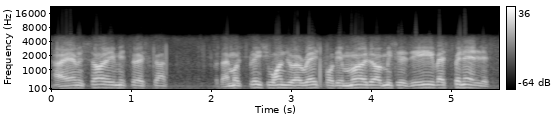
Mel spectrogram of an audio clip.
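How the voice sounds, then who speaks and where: A man playing a calm police detective in a radio drama, speaking in a polite, measured, official manner. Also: mid-range voice, lightly acted. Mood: formal, grave. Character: formal, calm police detective making an arrest. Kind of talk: 1940s radio acting. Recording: very noisy, muffled old radio recording.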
